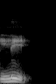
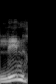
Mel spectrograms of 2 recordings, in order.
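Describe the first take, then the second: First: লি as open "li" with no n; rum ending. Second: লিন closed with a sounded n; tanwin ending. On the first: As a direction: say লি without closing on n. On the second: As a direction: say লিন with its final n. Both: Shown as a demonstration. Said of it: "লিন হবে না".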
